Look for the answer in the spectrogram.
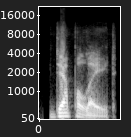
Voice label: "depilate", American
